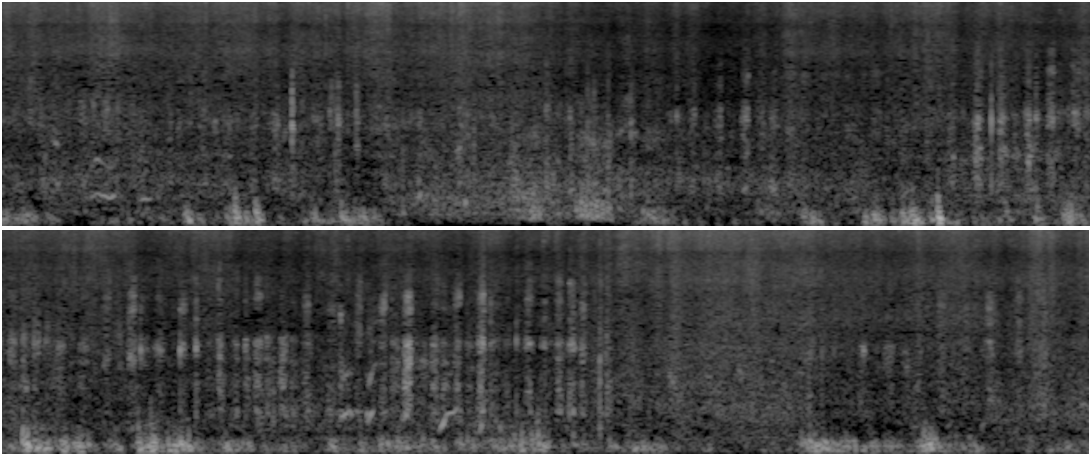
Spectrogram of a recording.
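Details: Six-week-old Small Munsterlander puppies from Jig's litter at Gosch Kennels, out in tall grass; quick, rhythmic breathy panting runs throughout, over steady rustling of grass and brief human voice.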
